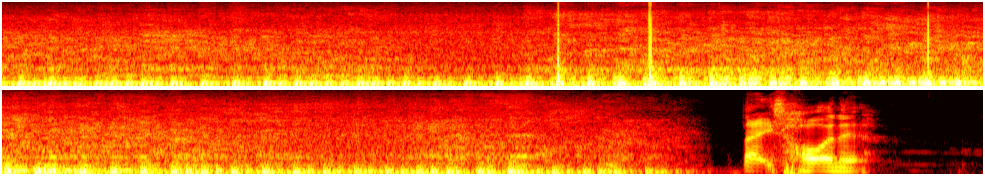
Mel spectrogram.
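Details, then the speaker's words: Motorcycle V-twin that had overheated, idling warmed up and hot after its dirt-seized cooling fan was cleaned and lubed: a lumpy, loping idle with a steady low thump around three beats a second and no knocks or rattles. Appears fixed, durability unknown. "So, we seem to have fixed it. How long it lasts, I don't know."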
